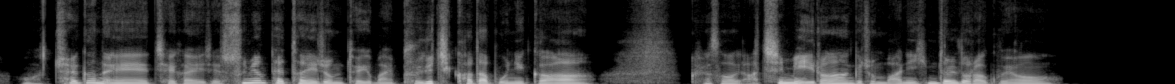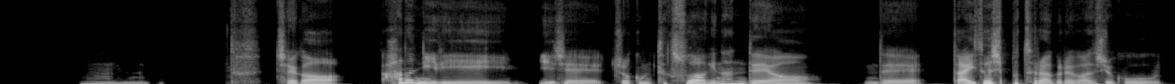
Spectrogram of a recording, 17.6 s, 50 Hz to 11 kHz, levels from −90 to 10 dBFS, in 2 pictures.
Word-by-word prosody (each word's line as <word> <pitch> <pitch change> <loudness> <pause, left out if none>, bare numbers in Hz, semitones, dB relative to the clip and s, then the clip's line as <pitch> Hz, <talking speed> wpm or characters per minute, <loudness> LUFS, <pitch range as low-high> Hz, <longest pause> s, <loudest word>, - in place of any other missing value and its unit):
어 120 -5 -9
최근에 130 - +2
제가 115 0 -4
이제 110 +1 -5
수면 250 - +2
패턴이 205 - +3
좀 120 -4 0
되게 110 0 -2
많이 110 -1 -5
불규칙하다 170 -3 +2
보니까 115 -2 +1 0.7
그래서 150 -2 -5
아침에 225 -3 +4
일어나는 155 +10 +3
게 155 - -2
좀 135 -5 -4
많이 110 +3 -1
힘들더라고요. 120 - 0 1.5
음 120 -3 -11 1.0
제가 120 -1 +2 0.3
하는 260 -1 +3
일이 115 -3 -2
이제 115 -3 -4
쪼금 160 -3 -5
특수하긴 200 -6 +1
한데요. 125 -5 -1 0.3
근데 120 -2 -4 0.2
night 165 - +5
shift라 190 -8 0
그래 135 -2 -2
가지고 115 -2 -4
125 Hz, 280 characters per minute, -23 LUFS, 115-160 Hz, 1.5 s, night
